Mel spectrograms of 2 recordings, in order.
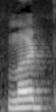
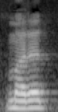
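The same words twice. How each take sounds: First: It is said in the standard pronunciation. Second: It is said in the village dialect pronunciation. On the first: "पहले वाले जो शब्द हैं वो आपके जो है तत्सम शब्द" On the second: "दूसरा उसका परिवर्तित रूप है"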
